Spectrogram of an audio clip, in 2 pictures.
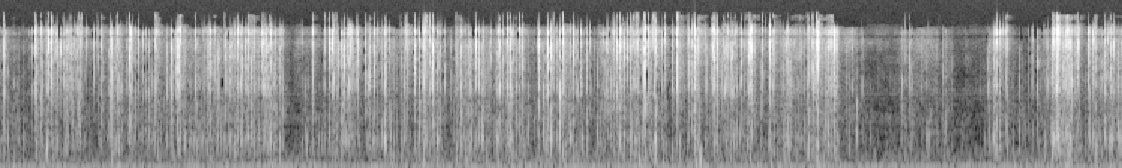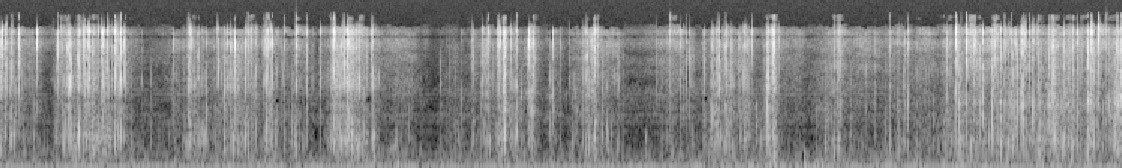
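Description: A hand squeezes the edge of a plastic-wrapped six-pack of pocket tissues while fingernails scratch across the top of the crinkly plastic film. The result is dense, bright crinkling and scratching in quick bursts with a few brief pauses, over a steady low hum.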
